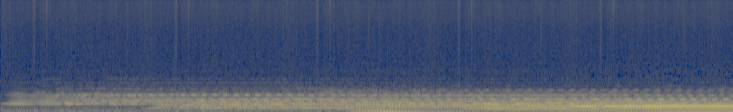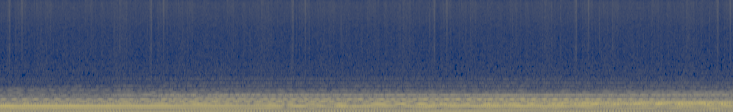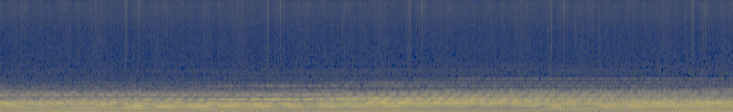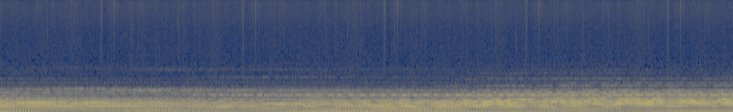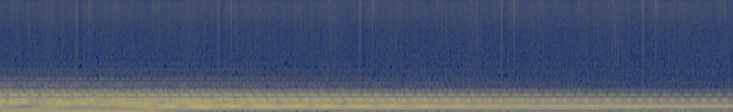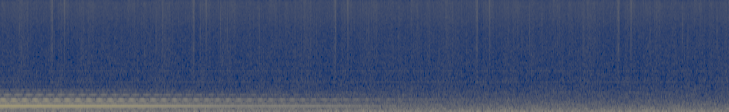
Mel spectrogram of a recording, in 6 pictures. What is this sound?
A long darkish ambiance.
sad, noise, happy, ambiance, limbo, dark, ambient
